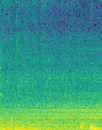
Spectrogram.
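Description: Forklift engine running steadily as a low rumble.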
